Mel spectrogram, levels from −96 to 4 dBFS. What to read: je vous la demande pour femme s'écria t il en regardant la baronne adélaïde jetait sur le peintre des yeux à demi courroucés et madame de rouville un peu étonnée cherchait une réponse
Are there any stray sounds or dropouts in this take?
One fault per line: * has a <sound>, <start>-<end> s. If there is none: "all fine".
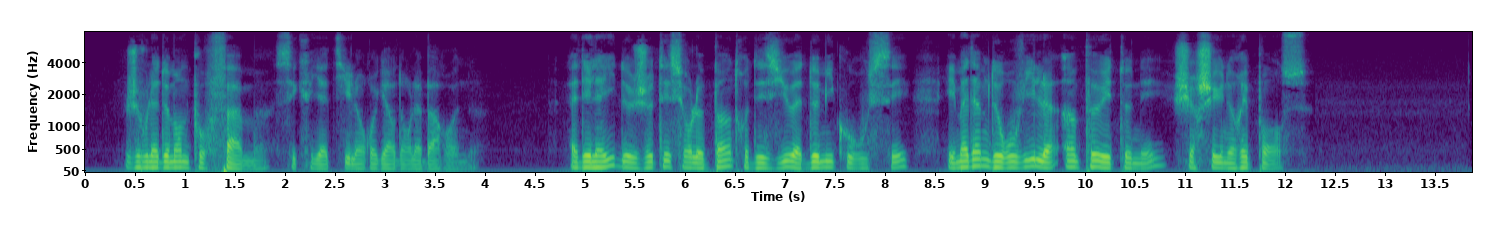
all fine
